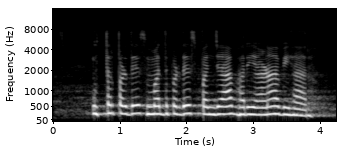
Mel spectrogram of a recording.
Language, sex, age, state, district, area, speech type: Hindi, female, 30-45, Uttar Pradesh, Varanasi, rural, spontaneous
